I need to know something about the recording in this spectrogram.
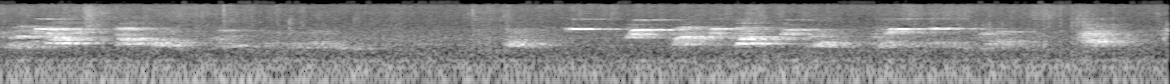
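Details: High-pitched squealing yips from a Chihuahua puppy, short wavering tonal cries repeated almost continuously, some rising, some falling, above a low background drone.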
